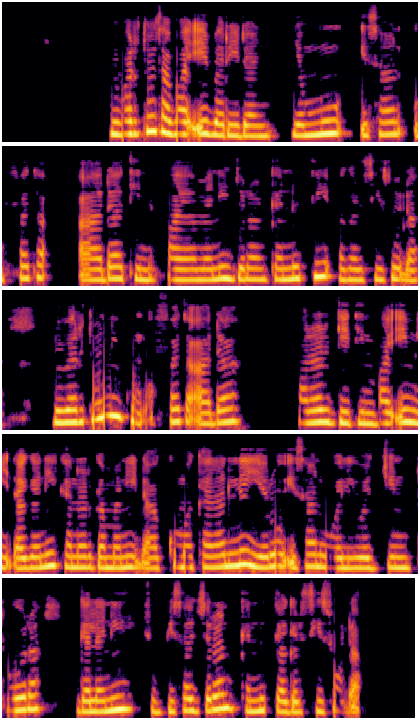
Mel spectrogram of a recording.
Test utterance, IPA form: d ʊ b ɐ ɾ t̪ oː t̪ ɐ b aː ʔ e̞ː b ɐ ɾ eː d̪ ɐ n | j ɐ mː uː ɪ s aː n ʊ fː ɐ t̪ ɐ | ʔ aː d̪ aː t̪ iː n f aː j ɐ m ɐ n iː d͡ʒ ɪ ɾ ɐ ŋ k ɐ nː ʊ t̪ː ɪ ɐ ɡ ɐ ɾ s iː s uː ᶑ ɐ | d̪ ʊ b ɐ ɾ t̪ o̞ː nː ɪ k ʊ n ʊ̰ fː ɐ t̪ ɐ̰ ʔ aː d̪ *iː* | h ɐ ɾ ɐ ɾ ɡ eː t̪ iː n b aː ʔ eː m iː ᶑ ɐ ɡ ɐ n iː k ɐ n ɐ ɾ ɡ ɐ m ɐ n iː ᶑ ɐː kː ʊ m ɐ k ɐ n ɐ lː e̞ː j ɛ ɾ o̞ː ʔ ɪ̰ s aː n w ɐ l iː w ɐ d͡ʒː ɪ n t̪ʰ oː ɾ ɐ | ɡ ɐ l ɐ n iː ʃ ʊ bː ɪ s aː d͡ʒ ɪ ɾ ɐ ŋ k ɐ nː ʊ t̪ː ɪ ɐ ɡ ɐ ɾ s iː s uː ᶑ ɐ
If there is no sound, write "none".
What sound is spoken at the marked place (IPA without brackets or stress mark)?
aː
